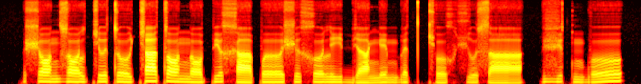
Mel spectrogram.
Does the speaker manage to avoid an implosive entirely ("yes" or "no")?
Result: yes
